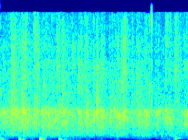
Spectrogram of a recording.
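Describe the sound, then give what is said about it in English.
An audience claps at an awards ceremony: dense, steady applause with a few sharper claps near the start, holding evenly for the whole moment. “So let's thank the boys again. Clap.”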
